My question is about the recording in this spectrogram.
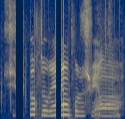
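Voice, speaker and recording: A woman giving casual commentary over her own gameplay, excitable, yelling at the game and restarting her sentences often. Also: sits high, slow pace, rough recording. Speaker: gamer narrating her play. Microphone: phone screen recorder mic.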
